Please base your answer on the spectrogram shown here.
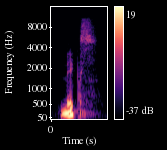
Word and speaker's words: Mx: It's not Mr. or Mrs., but it's MX Mix.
